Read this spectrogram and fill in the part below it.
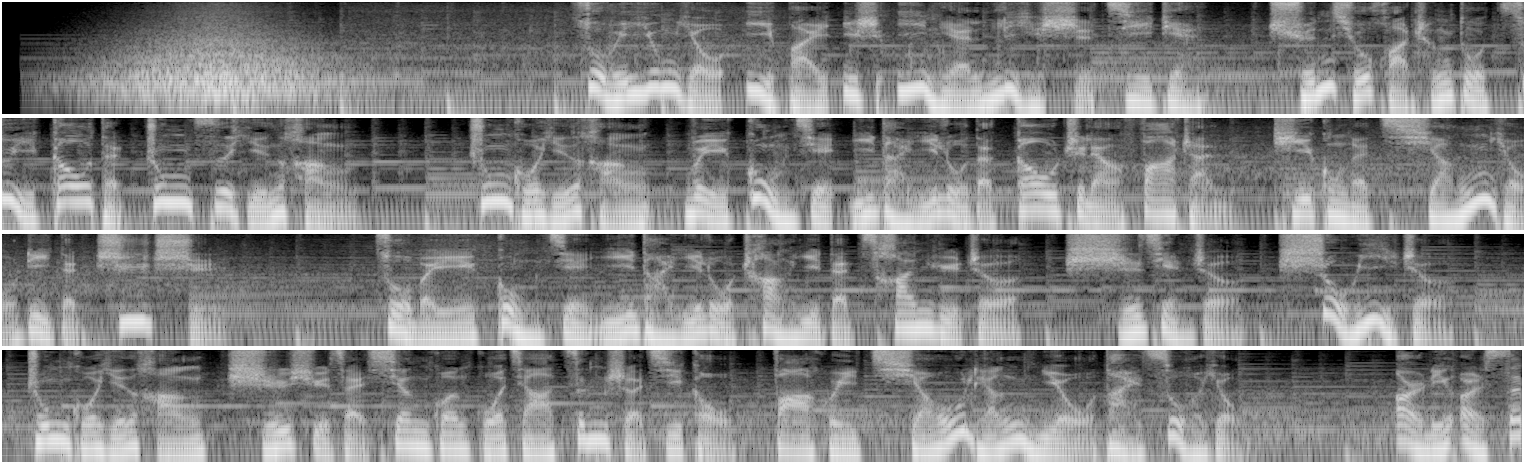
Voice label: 男 宣传片; 中国银行境外资产

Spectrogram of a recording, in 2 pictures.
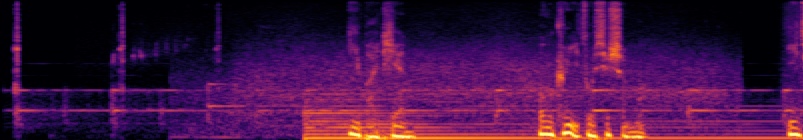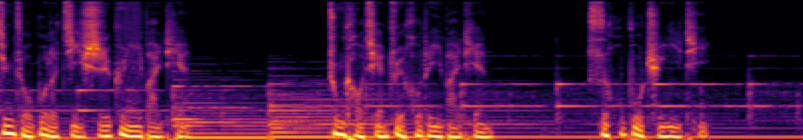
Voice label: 男 走心风格; 老师

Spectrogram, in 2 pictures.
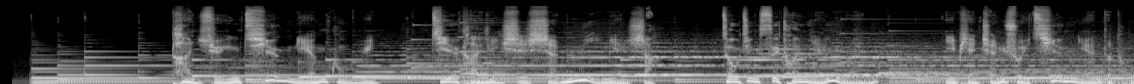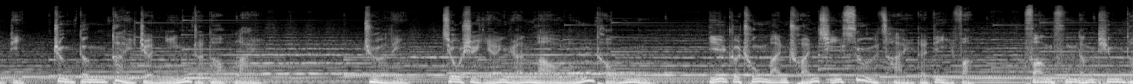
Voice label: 男 专题; 墓葬介绍; 老龙头墓

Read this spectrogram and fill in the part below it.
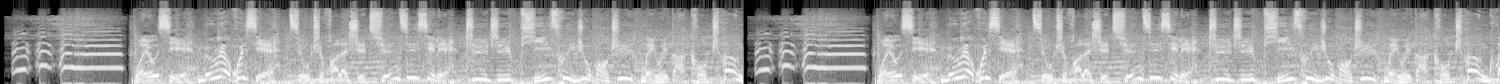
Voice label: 男 广告激情; 华莱士

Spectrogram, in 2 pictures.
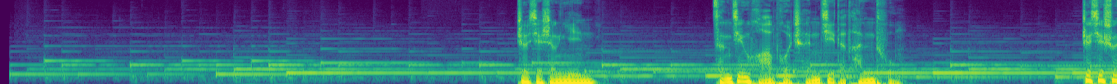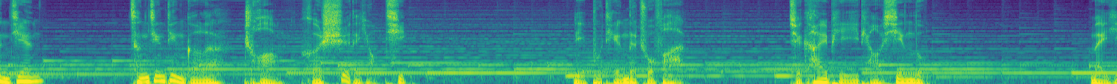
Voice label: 男 独白; 与你同行

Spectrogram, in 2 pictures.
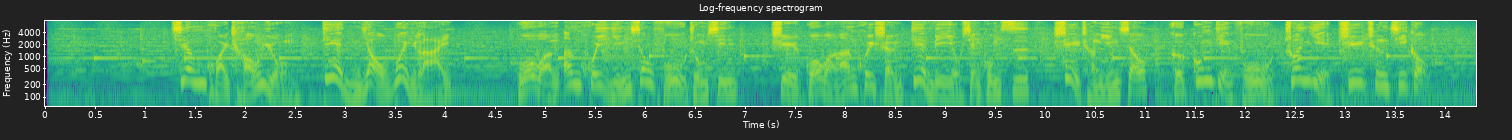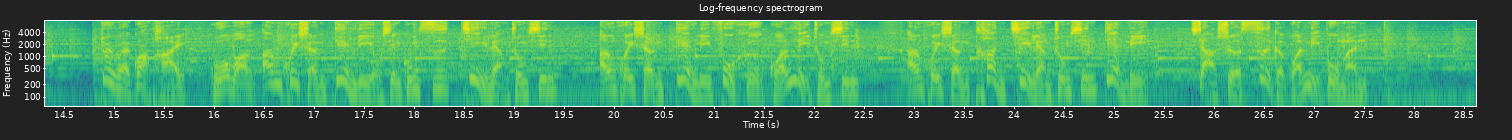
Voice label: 男 专题片

